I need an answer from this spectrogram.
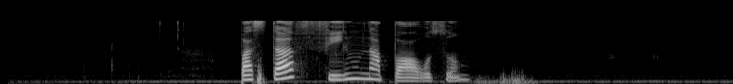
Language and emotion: Russian, neutral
